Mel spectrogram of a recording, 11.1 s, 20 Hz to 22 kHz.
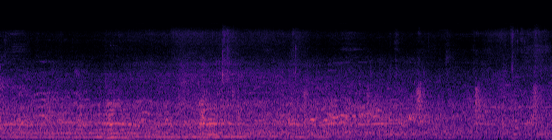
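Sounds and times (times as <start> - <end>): faint voices: 0.0 - 11.0
low traffic engine hum: 0.0 - 11.0.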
